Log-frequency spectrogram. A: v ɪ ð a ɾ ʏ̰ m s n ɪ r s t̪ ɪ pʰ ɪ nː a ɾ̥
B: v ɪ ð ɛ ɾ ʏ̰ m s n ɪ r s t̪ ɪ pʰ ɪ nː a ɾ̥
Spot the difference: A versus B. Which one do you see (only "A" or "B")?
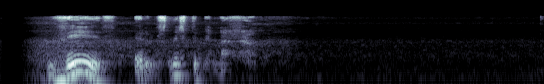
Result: B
